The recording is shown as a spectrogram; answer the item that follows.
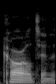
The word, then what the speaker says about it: Charlton: I think it's pronounced Carlton. It's just spelled weird. – Oh, well, it's stupid. – It's got the C-H Carlton.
